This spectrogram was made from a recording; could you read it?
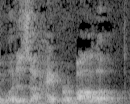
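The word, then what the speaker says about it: hyperbolo (ὑπερβολή): Now, the more we understand, now the word exceedingly here is found toward the bottom, that last definition, and the Greek pronounces it different than we call it a hyperbole. They say hyperbolo, now, or hyperbole. Now, what's the word parable?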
